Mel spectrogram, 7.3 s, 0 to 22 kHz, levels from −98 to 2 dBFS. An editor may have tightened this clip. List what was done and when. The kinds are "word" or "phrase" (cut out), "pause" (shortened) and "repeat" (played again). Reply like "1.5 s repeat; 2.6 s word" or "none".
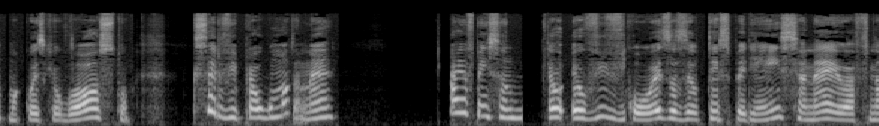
1.6 s word; 2.4 s word; 3.9 s word; 4.3 s word; 5.2 s word; 6.0 s word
